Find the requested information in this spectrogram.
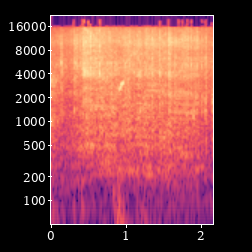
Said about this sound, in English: you were close, but it was a sliding glass door.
